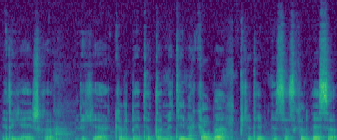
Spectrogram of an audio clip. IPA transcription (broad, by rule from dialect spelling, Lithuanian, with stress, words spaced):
ˈɪrʲɡʲɪ ˈɐɪʃkʊ rʲɛɪˈkʲeːoː kɐlʲˈbʲeːtʲɪ tuɔmʲɛˈtʲiːnʲɛ kɐlˠˈbɐ kʲɪˈtɐɪp nʲɛsʊskɐlʲˈbʲeːsʲʊ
